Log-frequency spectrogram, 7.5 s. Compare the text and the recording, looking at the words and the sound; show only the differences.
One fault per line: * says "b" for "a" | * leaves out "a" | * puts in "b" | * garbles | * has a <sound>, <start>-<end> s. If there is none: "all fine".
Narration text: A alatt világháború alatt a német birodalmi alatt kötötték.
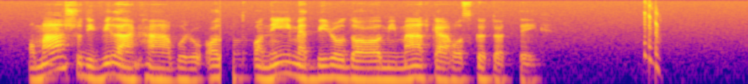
* says "második" for "alatt"
* has a dropout, 2.2-2.3 s
* says "márkához" for "alatt"
* has a chirp, 6.4-6.6 s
